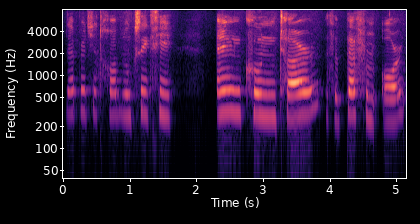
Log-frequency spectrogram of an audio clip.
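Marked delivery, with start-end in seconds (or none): 2.3-5.1 loud, slow English with a French accent; carefully spaced English words, strong and French-accented. Real, not acted. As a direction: read it out loudly and slowly in imperfect, French-accented English. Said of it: "j'ai pas un très bel accent anglais".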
